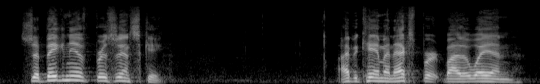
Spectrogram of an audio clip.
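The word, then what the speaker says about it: Zbigniew Brzezinski: His name, Zabign Brazinski.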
